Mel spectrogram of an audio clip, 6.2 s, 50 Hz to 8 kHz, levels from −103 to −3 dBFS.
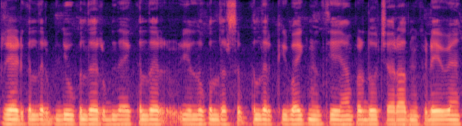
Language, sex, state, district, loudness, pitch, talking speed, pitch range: Hindi, male, Rajasthan, Bikaner, -17 LUFS, 105 Hz, 215 wpm, 100-105 Hz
